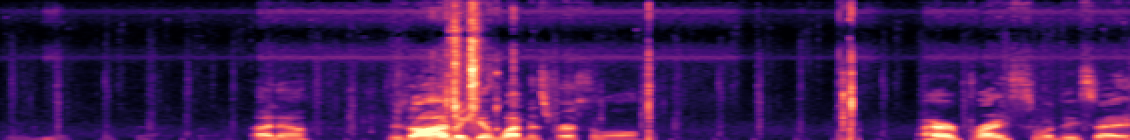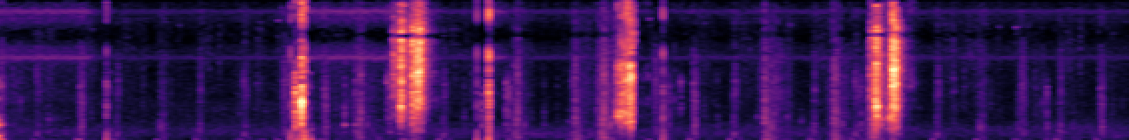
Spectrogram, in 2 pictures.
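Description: Footsteps thud quickly on grass.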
